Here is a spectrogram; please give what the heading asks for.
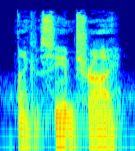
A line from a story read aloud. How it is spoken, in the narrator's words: he mumbled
